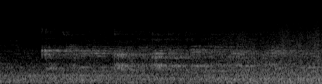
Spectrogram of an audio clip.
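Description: A man talks into a microphone close by.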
